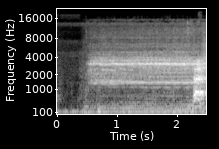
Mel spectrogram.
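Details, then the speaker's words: Nissan R33 GTR, key on before starting: a steady high mechanical buzz starts and holds for a couple of seconds, the ABS module pump running its self-check. Normal. "what's that noise? ABS module. Oh, that's crazy."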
